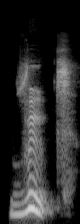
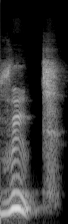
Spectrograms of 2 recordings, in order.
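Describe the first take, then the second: First: It rhymes with 'boot'. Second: It rhymes with 'boot'.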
